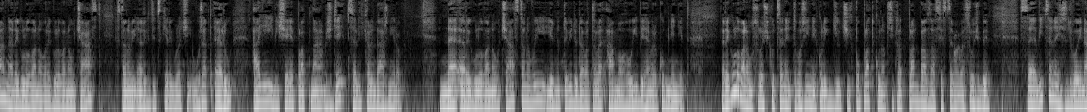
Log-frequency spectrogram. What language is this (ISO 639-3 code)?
ces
